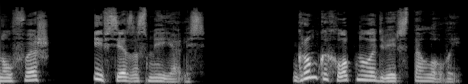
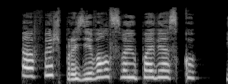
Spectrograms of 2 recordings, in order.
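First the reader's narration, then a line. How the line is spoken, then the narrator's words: Snide interjection. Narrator (Russian): ехидно вставила Диана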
